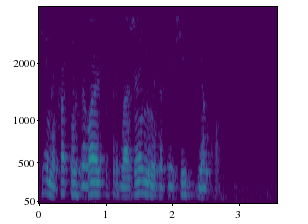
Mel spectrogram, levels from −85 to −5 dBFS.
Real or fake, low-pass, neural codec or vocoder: fake; 3.6 kHz; codec, 16 kHz, 8 kbps, FunCodec, trained on LibriTTS, 25 frames a second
